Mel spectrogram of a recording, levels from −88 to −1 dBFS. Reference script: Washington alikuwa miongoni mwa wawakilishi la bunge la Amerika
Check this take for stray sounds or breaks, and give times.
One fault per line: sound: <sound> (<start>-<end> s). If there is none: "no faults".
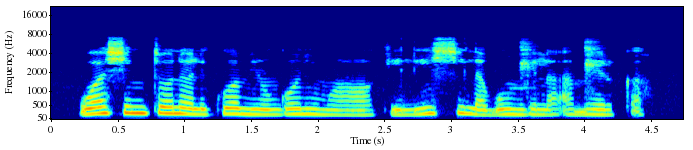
no faults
